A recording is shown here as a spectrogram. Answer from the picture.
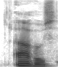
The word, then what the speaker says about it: Aarhus: We ran on the national.ae, we ran a very interesting Bloomberg piece about the Danish city of Aarhus. I hope I'm pronouncing it correctly. Apologize if I've mangled it. – Aarhus.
